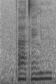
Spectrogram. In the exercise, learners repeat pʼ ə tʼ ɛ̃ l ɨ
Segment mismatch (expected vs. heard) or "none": ə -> a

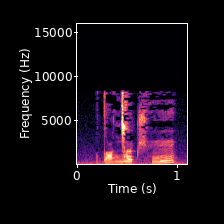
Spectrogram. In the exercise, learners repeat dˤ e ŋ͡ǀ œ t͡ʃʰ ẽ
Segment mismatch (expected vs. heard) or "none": none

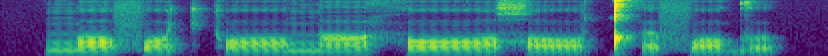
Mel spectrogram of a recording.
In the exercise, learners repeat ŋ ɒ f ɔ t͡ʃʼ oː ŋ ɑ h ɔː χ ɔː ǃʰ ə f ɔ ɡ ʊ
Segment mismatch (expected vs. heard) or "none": oː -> ɔː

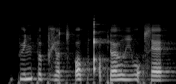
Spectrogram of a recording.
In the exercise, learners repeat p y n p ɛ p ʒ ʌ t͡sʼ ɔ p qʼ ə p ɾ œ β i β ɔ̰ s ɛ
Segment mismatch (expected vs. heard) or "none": ʌ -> ɔ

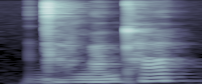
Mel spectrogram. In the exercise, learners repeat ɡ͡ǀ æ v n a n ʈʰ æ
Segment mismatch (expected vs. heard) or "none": none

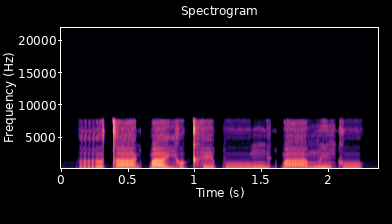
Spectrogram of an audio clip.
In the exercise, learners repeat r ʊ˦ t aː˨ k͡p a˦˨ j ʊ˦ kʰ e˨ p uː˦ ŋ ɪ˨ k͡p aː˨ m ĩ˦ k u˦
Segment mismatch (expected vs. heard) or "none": none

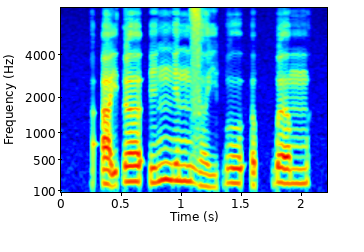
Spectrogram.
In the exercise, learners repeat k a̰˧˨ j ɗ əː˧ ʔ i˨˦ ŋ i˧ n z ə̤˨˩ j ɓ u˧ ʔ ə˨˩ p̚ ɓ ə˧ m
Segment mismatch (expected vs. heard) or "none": k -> ʔ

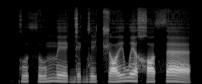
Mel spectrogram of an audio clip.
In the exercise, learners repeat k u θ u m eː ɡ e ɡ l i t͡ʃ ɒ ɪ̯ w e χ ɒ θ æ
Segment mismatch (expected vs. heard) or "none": none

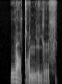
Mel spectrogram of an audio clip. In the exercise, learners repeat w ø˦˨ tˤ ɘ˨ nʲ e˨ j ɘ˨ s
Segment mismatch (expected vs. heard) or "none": none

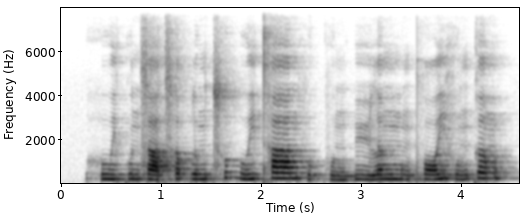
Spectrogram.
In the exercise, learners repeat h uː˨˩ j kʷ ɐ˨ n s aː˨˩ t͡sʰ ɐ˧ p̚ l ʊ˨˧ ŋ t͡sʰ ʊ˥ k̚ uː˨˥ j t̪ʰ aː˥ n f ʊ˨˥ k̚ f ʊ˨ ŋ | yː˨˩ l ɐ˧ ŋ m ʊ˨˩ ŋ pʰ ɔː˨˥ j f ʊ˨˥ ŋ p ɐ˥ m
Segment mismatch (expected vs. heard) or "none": p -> k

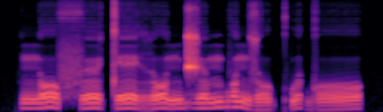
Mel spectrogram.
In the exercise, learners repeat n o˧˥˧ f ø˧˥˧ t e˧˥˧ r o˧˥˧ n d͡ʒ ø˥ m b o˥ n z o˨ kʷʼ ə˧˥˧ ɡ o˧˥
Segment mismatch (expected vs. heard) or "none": none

